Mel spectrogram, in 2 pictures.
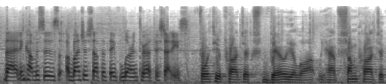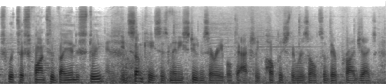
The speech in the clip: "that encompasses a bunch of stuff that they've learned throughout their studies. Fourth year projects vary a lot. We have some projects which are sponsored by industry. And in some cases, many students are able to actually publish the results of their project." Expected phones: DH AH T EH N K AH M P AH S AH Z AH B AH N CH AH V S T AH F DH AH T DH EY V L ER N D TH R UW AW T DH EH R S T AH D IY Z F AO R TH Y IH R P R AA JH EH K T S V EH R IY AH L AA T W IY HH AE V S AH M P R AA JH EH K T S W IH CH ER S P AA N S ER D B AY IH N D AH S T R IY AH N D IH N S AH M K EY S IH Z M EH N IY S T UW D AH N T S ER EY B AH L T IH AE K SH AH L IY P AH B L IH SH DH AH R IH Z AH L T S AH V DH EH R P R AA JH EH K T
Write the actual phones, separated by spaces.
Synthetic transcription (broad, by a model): DH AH T EH N K AH M P AH S AH Z AH B AH N CH AH V S T AH F DH AH T DH EY V L ER N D TH R UW AW T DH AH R S T AH D IY Z F AO R TH Y IH R P R AA JH EH K T S V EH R IY AH L AA T W IY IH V S AH M P R AA JH EH K T S W IH CH ER S P AA N S ER D B AY IH N D AH S T R IY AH N IH N S AH M K EY S IH Z M EH N IY S T UW D N T S ER EY B L T IH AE K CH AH L IY P AH B L IH SH DH AH R IH Z AH L T S AH V DH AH R P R AA JH EH K T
